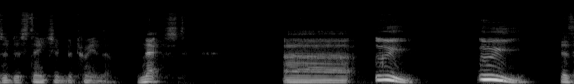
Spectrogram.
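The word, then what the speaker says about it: ы: Next, uy, uy is how you pronounce this word.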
